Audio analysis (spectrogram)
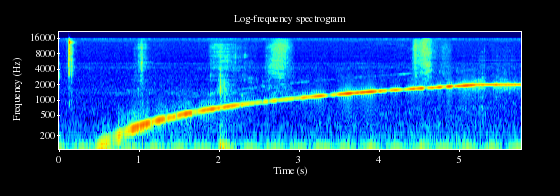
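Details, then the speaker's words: LD Zone 622 two-zone rack mixer on the bench for repair, sweep tone fed into input one: a clean tone rises smoothly from low to about two kilohertz over six seconds with only faint hum below; the audio output is normal. "So, I found some free software that gives a rising audio tone basically. And you should be able to hear that."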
